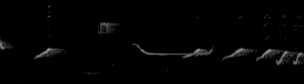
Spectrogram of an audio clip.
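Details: Champion white-rumped shama singing a series of clear slurred whistles, each swooping up and then falling, with a brief hissy note between phrases and quiet gaps separating them.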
